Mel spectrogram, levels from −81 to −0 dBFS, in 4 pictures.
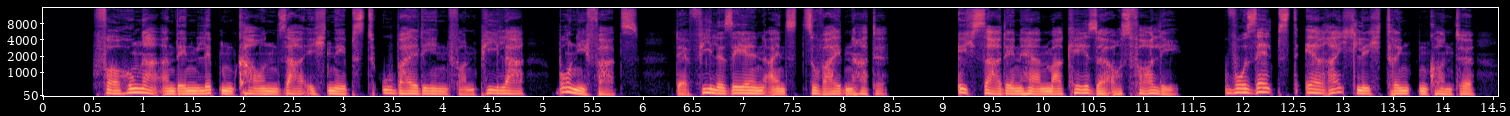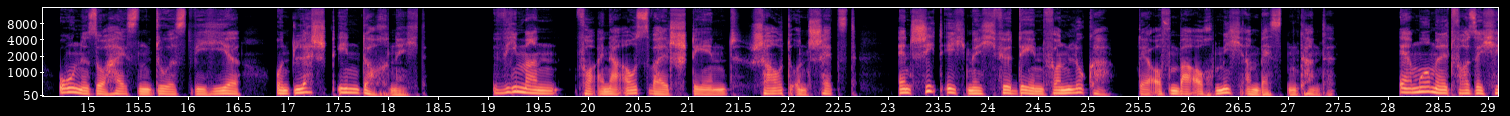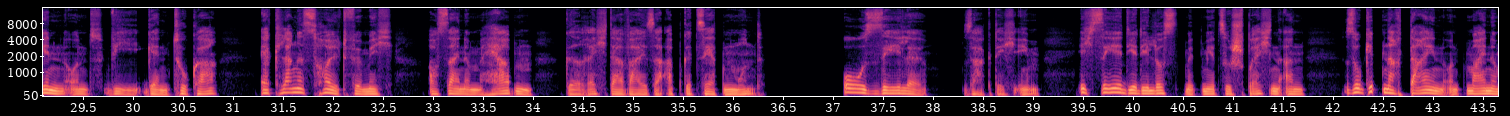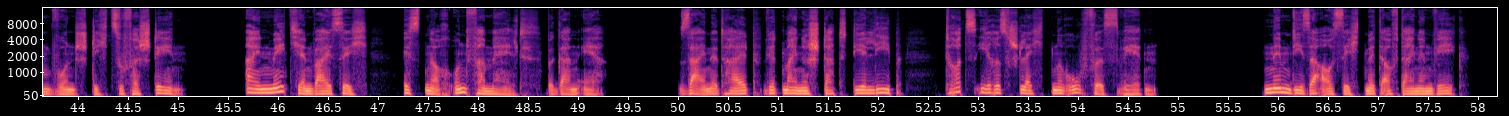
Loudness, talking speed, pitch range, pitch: -19 LUFS, 140 wpm, 95-130 Hz, 110 Hz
